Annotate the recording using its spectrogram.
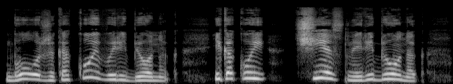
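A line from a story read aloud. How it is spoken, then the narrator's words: Exclamation then laughter. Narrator (Russian): воскликнул он и расхохотался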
